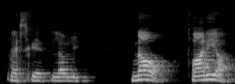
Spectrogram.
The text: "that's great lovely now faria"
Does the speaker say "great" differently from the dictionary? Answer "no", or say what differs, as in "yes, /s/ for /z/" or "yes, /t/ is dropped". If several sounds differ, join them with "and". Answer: yes, /ɹ/ is dropped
